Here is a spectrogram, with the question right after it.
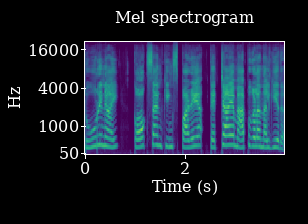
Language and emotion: Malayalam, angry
